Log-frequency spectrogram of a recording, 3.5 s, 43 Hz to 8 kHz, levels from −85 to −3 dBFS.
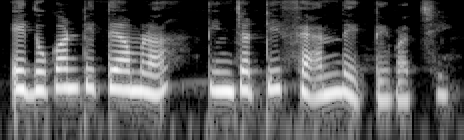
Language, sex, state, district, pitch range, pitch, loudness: Bengali, female, West Bengal, Cooch Behar, 240-290 Hz, 275 Hz, -14 LUFS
